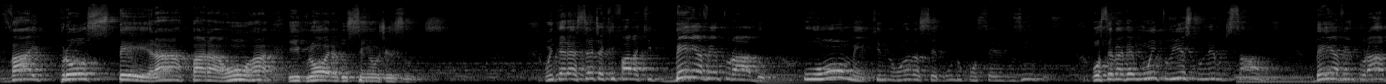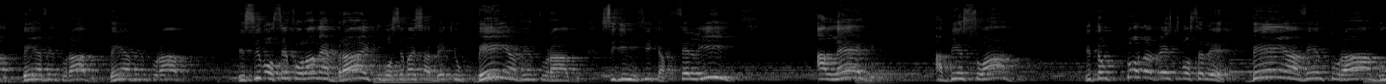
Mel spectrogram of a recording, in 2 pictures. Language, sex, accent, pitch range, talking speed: Portuguese, male, Brazilian, 215-280 Hz, 135 wpm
